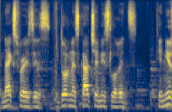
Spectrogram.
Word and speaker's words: skače: It's the sh with the hyphen. Kdor ne skase ni Slovenk.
